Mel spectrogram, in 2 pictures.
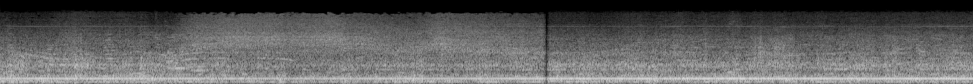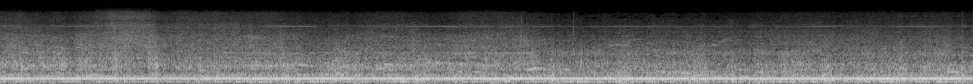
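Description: A stuffing machine whirs as it blows filling into a soft toy.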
